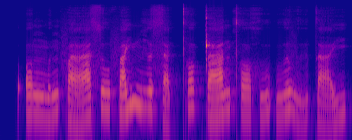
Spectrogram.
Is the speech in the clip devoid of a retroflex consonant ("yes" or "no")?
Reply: no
